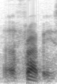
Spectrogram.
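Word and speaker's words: frappes: Spelled C-O-L-P-I-S-C-I. French speakers translate the Italian to the French. It's going to be frappe, spelled F-R-A-P-P-E-S. S is silent.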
